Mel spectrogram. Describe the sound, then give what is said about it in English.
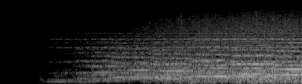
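A heavy downpour starts abruptly and swells into a dense, steady hiss of rain, loud throughout, with no voices. “Rogue Squadron and Wraith Squadron broke through the high cloud cover into a dark world lashed by rains.”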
